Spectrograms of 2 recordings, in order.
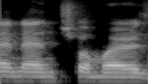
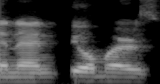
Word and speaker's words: enantiomers: चलिए, optical आइसोमर्स को एनांटियोमर्स भी कहते हैं ना, एनांटियोमर्स या एनांटियोमर्स भी दोनों प्रोनाउंसिएशन यूज होते हैं.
